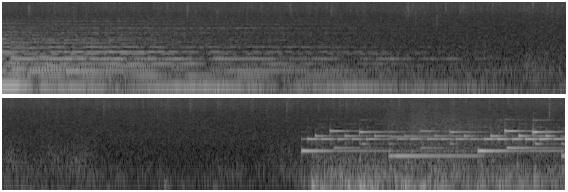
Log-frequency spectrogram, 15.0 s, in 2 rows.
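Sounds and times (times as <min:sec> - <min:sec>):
rain pattering: 0:00.0 - 0:15.0
held music chords: 0:11.5 - 0:15.0.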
